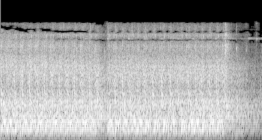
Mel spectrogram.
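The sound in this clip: Loud, sustained automatic gunfire rattles in a rapid, unbroken stream after a reload, staying dense throughout before easing slightly at the end.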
